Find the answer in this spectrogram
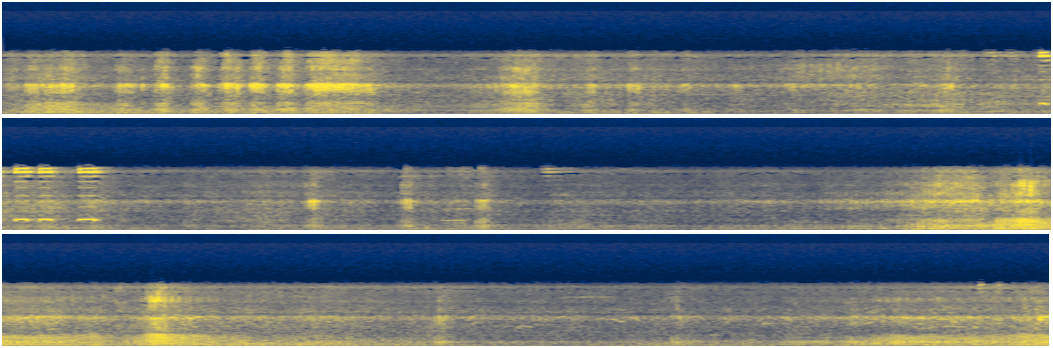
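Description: Small Honda motor scooter engine running at low road speed, heard from the rider's seat as a steady low rumble mixed with road and wind noise. About ten seconds in there is a quick series of four short beeps, and the rumble swells louder a little past the twenty-second mark.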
